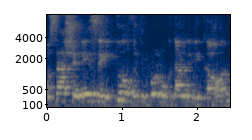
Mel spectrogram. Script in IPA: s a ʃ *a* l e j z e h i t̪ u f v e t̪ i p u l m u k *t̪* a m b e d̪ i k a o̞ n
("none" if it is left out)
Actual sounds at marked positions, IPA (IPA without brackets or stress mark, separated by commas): e, d̪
